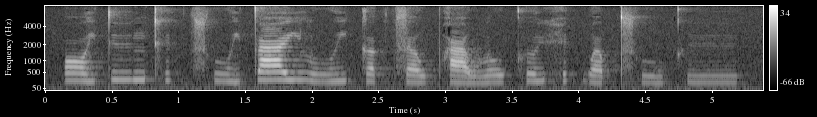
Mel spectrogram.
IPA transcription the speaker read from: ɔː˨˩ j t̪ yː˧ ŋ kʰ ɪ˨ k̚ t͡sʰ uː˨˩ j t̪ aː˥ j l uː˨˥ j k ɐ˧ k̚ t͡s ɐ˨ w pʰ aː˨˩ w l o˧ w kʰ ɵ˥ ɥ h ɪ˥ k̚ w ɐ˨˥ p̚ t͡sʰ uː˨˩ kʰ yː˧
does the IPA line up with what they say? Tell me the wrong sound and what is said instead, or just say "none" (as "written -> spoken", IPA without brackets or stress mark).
none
